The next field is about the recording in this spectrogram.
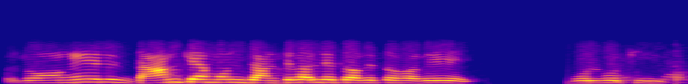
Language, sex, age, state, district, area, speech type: Bengali, female, 60+, West Bengal, Darjeeling, rural, conversation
